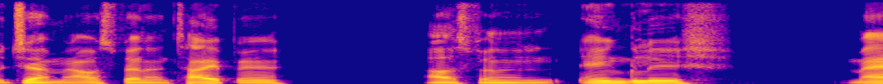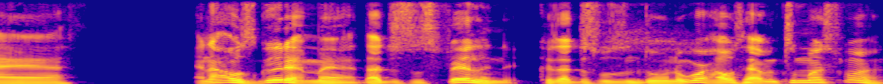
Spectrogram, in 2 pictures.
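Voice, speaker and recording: Over a very clean recording and silent background, a man at medium pitch speaks at a fairly quick pace with lively intonation. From South Florida, US. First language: Haitian Creole. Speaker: podcast co-host. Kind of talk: casual chat, comedic banter.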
